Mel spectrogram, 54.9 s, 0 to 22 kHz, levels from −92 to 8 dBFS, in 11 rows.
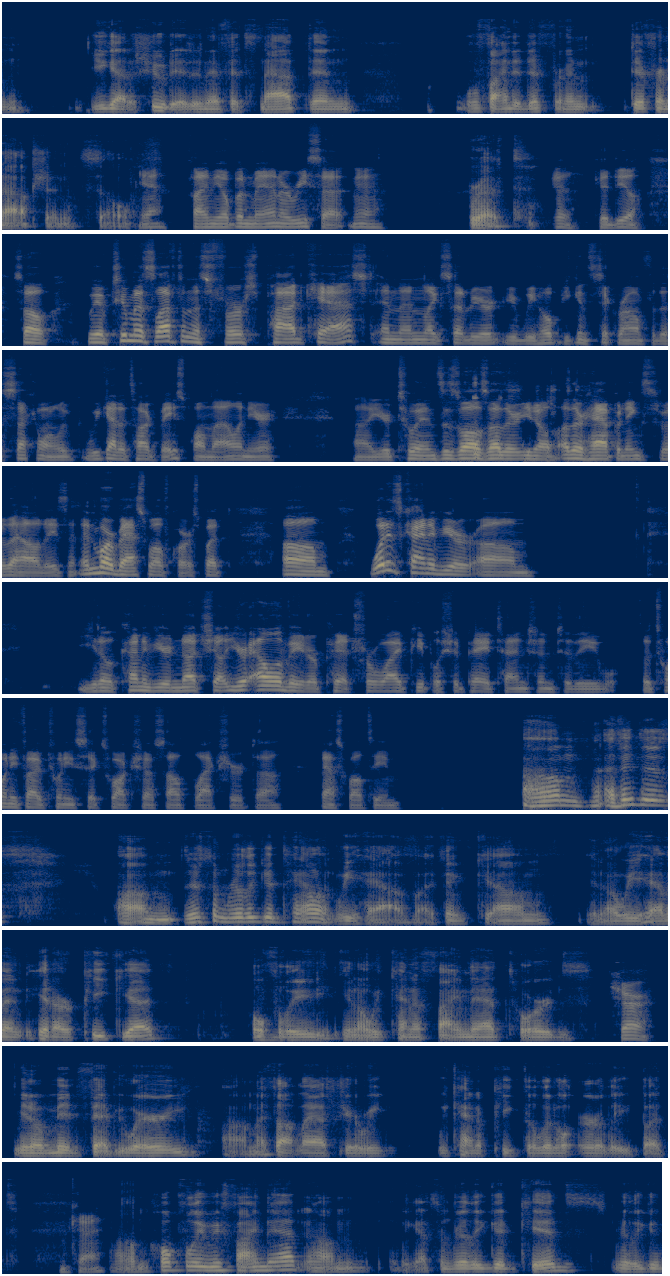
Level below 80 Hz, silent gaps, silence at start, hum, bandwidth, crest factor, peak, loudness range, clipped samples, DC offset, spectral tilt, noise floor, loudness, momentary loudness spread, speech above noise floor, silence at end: -78 dBFS; 22.69-22.73 s, 24.44-24.49 s, 24.56-24.61 s, 29.71-29.75 s, 33.06-33.10 s; 0 s; none; 16.5 kHz; 22 dB; -16 dBFS; 8 LU; under 0.1%; under 0.1%; -5.5 dB/octave; under -90 dBFS; -38 LUFS; 16 LU; over 52 dB; 0 s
